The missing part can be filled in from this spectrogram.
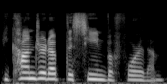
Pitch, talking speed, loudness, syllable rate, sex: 220 Hz, 250 wpm, -17 LUFS, 7.4 syllables/s, female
